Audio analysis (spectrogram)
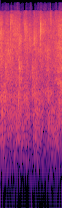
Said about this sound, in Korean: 박수 한번 힘차게.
